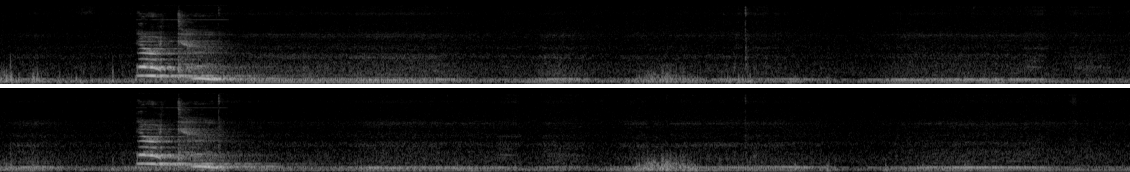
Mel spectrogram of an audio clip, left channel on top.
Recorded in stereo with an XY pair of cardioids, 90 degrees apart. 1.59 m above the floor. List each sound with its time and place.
1.4 s a child speaking: straight ahead, 2 m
